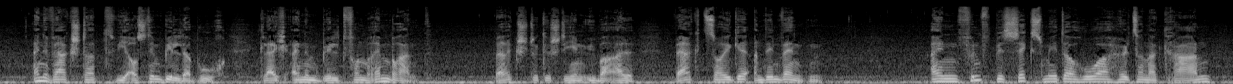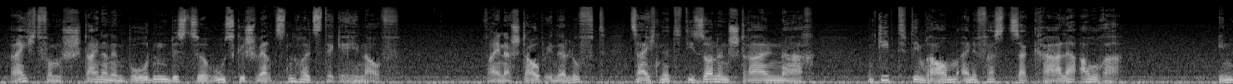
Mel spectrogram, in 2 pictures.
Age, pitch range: 40-59, 90-115 Hz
